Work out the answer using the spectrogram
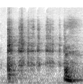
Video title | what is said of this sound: Packabell from No Problem Puzzles - Solution | do a little bit of bell noise. But it sounds plastic.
